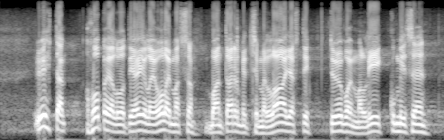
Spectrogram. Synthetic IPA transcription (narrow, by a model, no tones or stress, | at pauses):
yht̪æhopeɑluot̪iɑejoleolemɑsːɑʋɑːnt̪ɑrʋit̪semːellɑːjɑst̪it̪yøʋoimːɑlliːkːumiseːn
